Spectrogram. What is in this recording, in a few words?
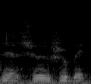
"delS!S1bi7" Smooth, Washo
